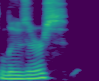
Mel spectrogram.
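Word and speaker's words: Lousers: That is my very first podcast, Losers. It's spelled like Lou, L-O-U, and then Zers, S-E-R-S, Zers.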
